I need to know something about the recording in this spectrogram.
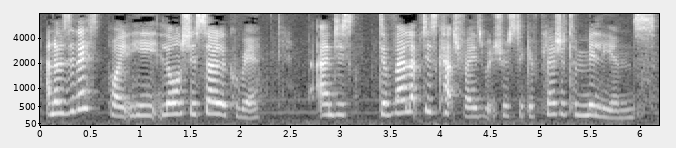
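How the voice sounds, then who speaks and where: A high voice of a young woman plays an earnest roving reporter. The delivery is chatty, in the style of a mock news report in a radio play. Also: lively intonation, fairly quick, fairly bright tone. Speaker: drama student.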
